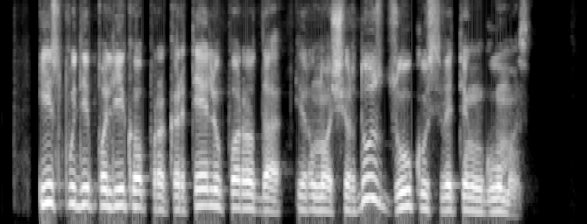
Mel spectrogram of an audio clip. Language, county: Lithuanian, Vilnius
